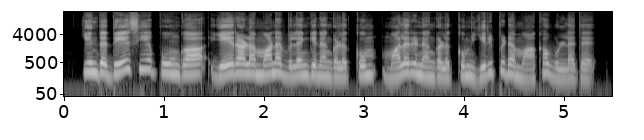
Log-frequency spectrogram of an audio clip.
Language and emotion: Tamil, neutral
